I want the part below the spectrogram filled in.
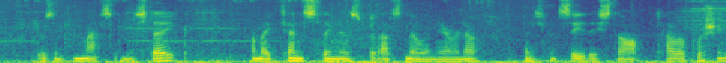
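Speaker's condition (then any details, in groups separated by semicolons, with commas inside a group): No condition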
